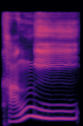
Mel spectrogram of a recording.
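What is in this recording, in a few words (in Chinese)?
"抗议", Chinese; HSK; HSK6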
